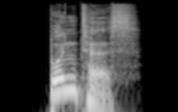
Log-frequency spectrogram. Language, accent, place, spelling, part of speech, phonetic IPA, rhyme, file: German, Germany, Berlin, buntes, adjective, [ˈbʊntəs], -ʊntəs, De-buntes.ogg
- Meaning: strong/mixed nominative/accusative neuter singular of bunt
